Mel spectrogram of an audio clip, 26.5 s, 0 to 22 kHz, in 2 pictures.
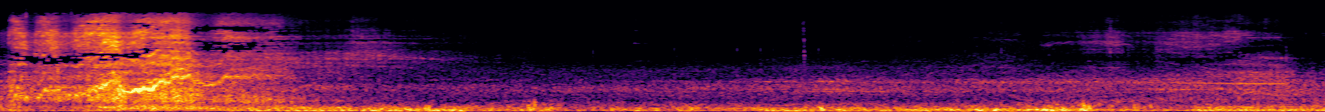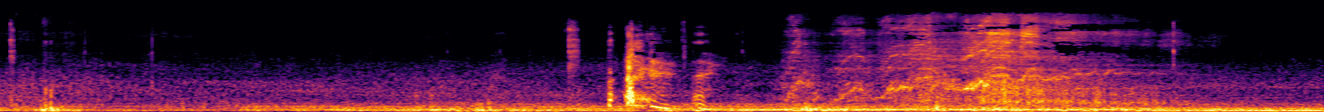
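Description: Electric motor of a Losi Super Rock Rey 2.0 RC truck whining and rising in pitch as it accelerates across grass, in three bursts: at the start, around the middle and again near the end. A sharp knock comes just before the last burst.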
